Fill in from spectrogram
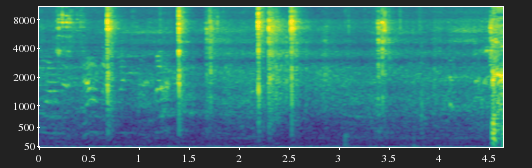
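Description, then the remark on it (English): A string of sharp gunshot cracks, about nine in under five seconds at an irregular pace, sounding thin, played from a video. “Yeah, well, it was gunfire.”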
